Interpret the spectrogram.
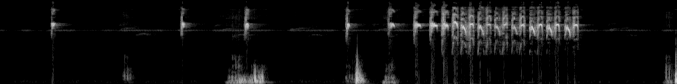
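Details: Chirps from a sogon, used as a lure for a caged bird, build into a rapid, buzzy high trill of evenly repeated notes lasting about one and a half seconds, with soft low knocks in between.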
